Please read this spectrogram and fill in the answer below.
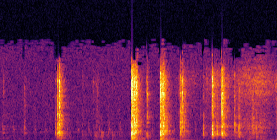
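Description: White ABS plastic project enclosures being picked up and handled on a tabletop: one light click about half a second in, then a quick run of sharp plastic clicks and taps through the last second.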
